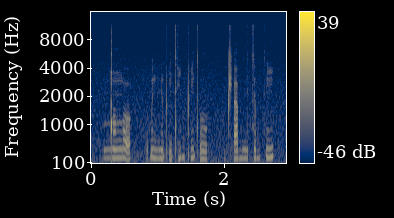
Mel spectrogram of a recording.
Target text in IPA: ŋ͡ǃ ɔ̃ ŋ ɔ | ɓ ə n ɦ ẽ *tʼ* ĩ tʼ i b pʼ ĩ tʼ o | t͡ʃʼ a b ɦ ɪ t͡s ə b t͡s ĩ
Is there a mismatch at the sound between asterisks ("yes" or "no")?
yes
